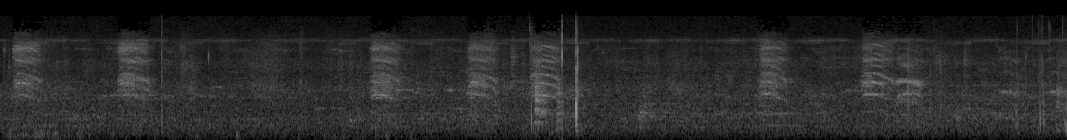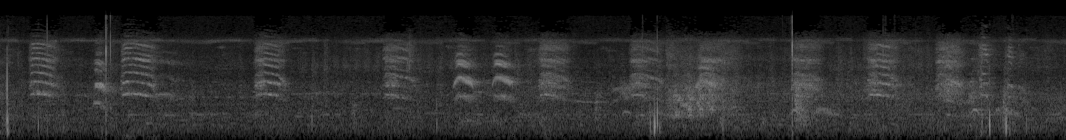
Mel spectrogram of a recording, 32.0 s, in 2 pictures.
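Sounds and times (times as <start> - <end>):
birds calling: 0.0 - 1.0, 1.7 - 2.6, 7.0 - 8.9, 12.9 - 18.8, 21.7 - 31.8.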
